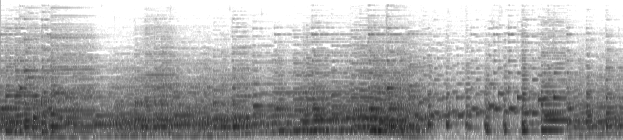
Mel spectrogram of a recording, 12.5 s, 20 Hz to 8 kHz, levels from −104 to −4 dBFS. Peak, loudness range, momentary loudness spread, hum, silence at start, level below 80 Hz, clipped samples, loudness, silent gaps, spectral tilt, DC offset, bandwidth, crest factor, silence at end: -10 dBFS; 4 LU; 8 LU; none; 0 s; -52 dBFS; under 0.1%; -28 LUFS; none; -11 dB/octave; under 0.1%; 4.9 kHz; 16 dB; 0 s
